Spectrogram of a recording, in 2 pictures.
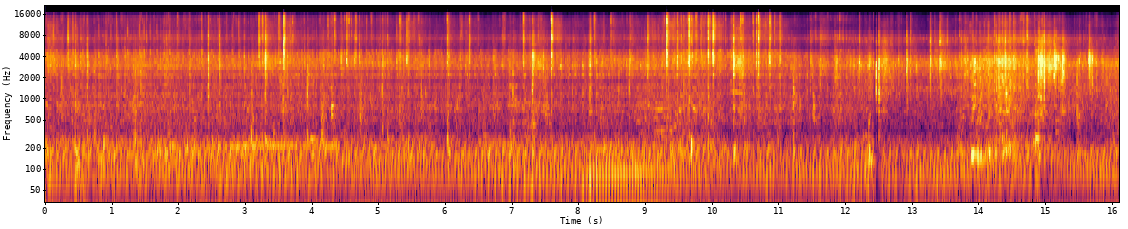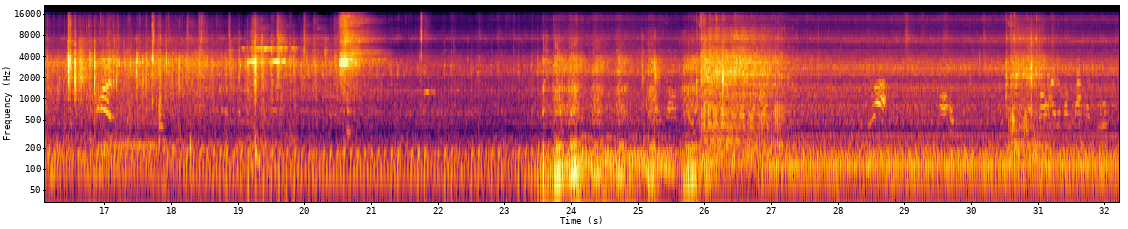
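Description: A truck's engine running steadily at idle, its low note changing and growing stronger about two-thirds of the way through. Over it come scattered wooden knocks of acacia logs being stacked into the truck bed, and voices.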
